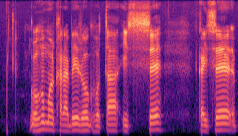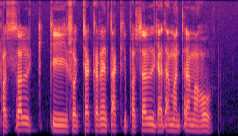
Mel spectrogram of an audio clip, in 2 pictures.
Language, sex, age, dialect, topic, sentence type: Chhattisgarhi, male, 46-50, Eastern, agriculture, question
